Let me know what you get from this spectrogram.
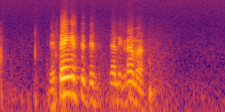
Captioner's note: Spanish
